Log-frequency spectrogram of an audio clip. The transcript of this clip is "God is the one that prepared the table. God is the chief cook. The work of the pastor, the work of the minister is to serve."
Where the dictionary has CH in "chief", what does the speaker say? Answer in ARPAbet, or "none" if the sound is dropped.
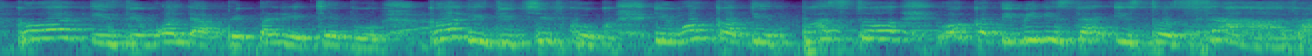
CH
